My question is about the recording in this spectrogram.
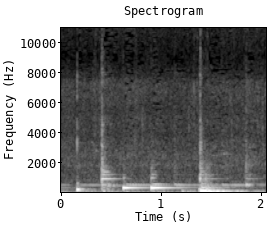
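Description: Jaranan-style band music in an instrumental passage: a run of sharp drum strokes over held low notes, with no singing.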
